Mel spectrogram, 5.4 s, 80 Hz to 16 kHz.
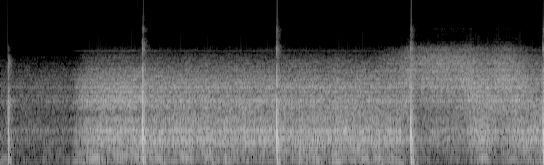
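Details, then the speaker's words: Grundig Yacht Boy 210 radio after output transistor bias and dial light work, back off, on medium wave: sharp regular ticks about every 1.3 seconds over steady hiss; electric fence pulse interference. "we're gonna have a listen to it now and see how performs electric fence is working quite well"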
